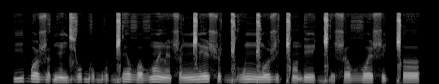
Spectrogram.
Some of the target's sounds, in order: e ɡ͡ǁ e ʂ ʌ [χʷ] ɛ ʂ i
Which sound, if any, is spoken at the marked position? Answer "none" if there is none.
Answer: ʁʷ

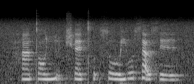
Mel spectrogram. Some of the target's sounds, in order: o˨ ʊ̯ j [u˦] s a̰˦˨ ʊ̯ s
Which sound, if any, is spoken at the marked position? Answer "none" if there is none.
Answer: o˦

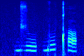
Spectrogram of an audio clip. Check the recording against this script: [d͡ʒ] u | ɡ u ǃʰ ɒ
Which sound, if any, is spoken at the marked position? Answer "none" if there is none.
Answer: d͡ʒ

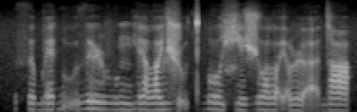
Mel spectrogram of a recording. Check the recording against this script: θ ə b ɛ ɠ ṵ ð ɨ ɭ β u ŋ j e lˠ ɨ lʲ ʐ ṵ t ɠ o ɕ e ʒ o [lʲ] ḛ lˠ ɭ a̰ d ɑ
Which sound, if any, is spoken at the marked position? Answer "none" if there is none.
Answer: lˠ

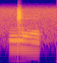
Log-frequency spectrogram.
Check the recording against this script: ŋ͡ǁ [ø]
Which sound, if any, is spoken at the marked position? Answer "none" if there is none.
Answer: ø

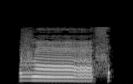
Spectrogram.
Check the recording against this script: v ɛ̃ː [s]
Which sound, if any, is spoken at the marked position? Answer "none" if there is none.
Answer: s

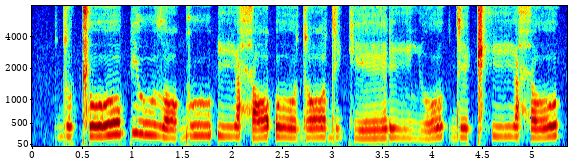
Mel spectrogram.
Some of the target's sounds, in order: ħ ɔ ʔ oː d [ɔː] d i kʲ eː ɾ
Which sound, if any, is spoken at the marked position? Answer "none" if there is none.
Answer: ɔː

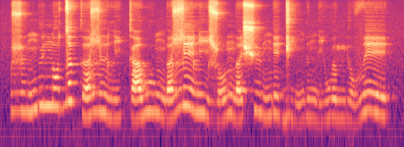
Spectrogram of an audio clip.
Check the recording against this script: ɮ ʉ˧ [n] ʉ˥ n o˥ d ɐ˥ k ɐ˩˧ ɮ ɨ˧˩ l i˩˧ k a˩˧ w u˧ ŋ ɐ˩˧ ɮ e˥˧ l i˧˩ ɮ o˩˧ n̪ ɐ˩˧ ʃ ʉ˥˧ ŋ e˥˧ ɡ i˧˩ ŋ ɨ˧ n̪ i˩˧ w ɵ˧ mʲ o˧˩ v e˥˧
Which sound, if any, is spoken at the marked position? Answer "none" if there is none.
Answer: ŋ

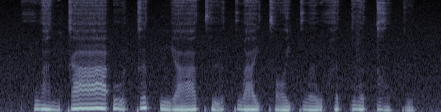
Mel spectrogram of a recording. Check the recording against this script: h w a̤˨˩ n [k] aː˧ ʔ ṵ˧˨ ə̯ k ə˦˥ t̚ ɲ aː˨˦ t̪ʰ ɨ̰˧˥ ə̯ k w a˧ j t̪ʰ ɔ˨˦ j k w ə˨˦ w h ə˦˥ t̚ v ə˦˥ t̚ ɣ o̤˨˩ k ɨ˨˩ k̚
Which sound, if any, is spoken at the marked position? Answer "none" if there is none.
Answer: k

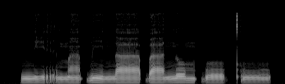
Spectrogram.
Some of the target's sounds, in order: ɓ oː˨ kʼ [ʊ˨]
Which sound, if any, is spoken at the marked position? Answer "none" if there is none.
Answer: u˨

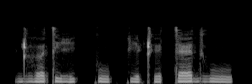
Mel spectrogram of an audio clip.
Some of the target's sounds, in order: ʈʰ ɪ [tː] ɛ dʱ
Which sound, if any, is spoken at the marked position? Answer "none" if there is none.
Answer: tː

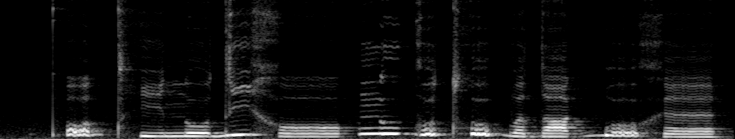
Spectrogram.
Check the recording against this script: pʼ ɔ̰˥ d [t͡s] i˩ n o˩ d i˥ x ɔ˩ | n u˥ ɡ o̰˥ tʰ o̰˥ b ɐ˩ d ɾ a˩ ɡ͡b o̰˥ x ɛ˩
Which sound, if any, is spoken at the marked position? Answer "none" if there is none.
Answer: tʰ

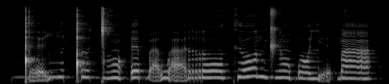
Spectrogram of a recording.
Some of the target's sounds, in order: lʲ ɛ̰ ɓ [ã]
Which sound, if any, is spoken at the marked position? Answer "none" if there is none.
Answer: ã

